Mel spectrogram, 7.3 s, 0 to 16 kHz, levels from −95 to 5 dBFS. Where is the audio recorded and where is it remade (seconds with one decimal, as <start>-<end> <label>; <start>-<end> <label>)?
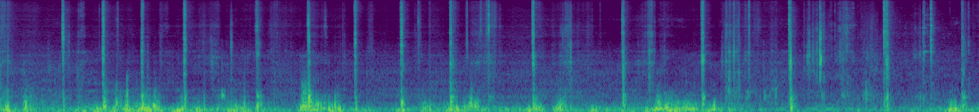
0.0-6.1 remade; 6.1-7.3 recorded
